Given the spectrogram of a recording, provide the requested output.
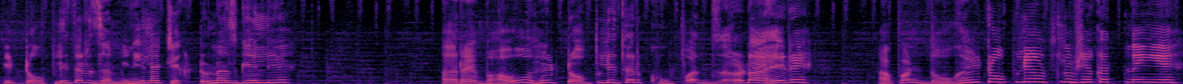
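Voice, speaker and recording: Bossy bullying bazaar merchant for a cartoon fable, a woman acting him; high-pitched, blustering, over music. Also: very animated, measured pace, darkish tone, exaggerated voice. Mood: straining, annoyed. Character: bullying male market traders, loud and threatening.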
